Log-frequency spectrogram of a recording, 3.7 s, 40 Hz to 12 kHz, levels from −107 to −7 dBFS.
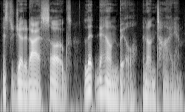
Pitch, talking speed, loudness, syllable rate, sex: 85 Hz, 145 wpm, -22 LUFS, 3.7 syllables/s, male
